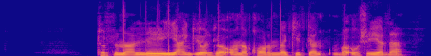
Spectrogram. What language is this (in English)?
Uzbek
